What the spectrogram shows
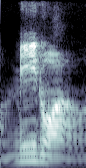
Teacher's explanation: Stress on the first syllable in meanwhile.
